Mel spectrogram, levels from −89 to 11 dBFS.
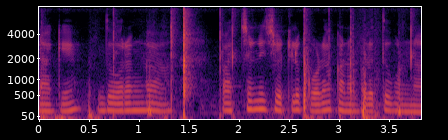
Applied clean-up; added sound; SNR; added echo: none; Clapping; 1 dB; none.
